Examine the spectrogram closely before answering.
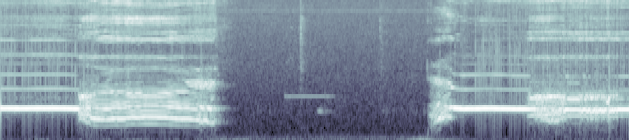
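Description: Rottweiler howling in long drawn-out howls, some held on one steady note and some wavering in pitch. A quiet pause of about two and a half seconds falls in the middle.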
